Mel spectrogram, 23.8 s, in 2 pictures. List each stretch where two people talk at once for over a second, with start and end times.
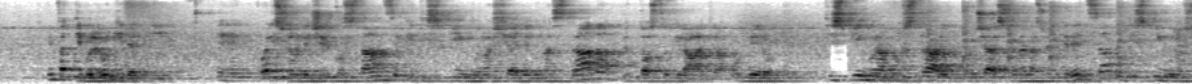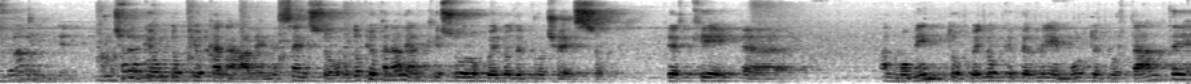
12.9-14.2

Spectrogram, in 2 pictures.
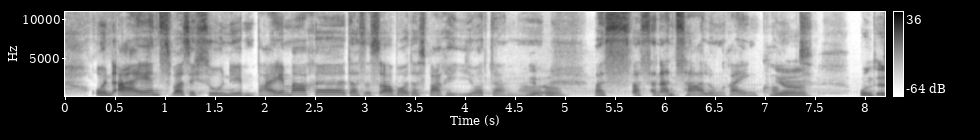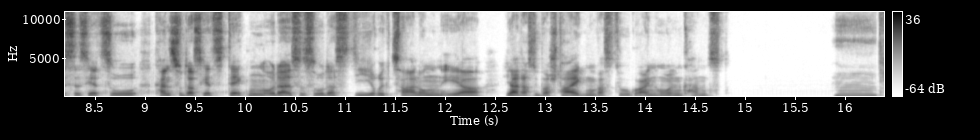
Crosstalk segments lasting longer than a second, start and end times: none

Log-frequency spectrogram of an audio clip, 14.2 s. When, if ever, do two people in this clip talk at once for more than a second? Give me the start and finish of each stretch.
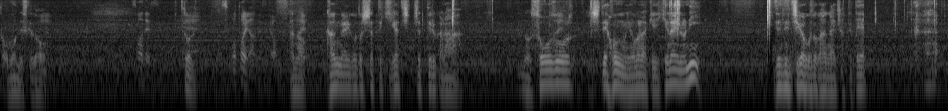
none

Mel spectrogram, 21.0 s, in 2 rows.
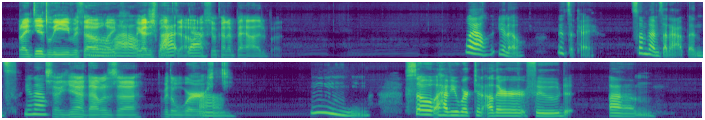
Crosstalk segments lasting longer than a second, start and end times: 1.3-3.0

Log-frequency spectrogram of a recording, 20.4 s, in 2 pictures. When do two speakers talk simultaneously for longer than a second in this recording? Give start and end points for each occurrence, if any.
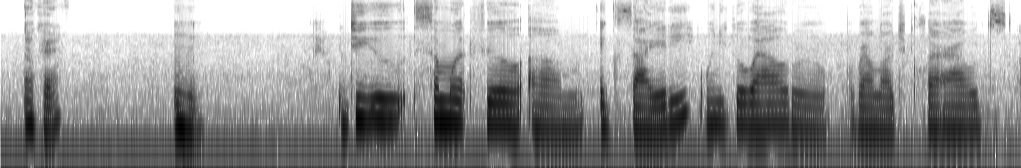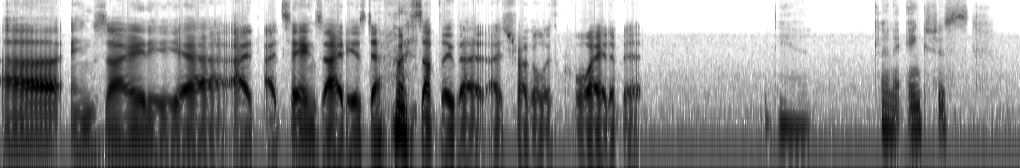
none

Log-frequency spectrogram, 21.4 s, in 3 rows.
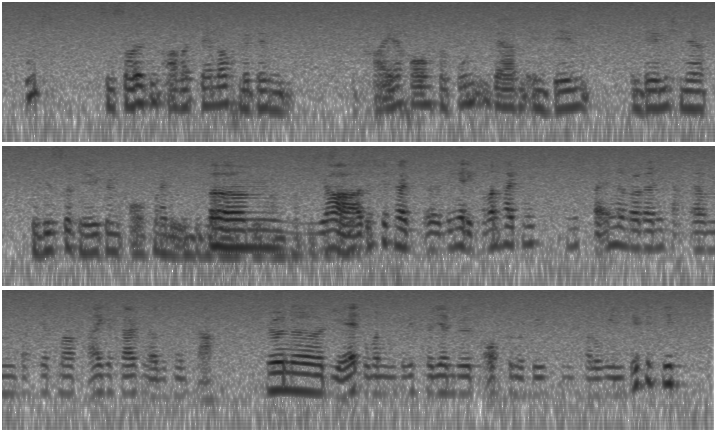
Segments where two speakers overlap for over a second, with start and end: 9.2-10.9

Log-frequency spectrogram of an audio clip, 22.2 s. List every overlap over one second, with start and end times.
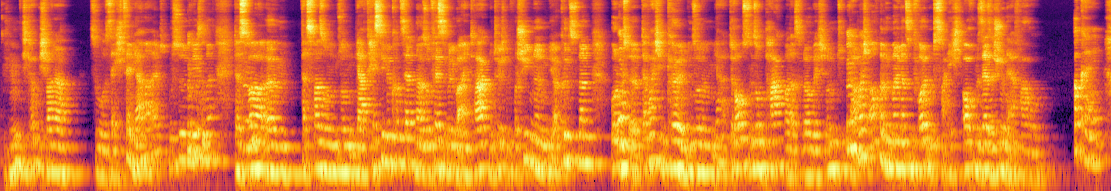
none

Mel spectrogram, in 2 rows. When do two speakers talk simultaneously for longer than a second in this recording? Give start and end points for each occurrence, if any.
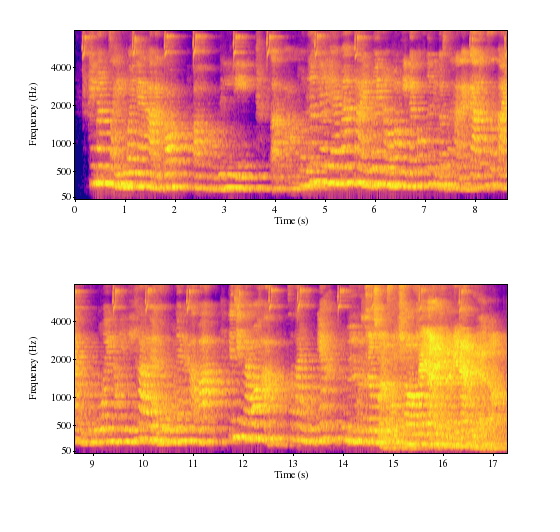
14.1-16.4

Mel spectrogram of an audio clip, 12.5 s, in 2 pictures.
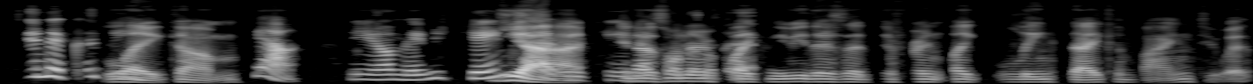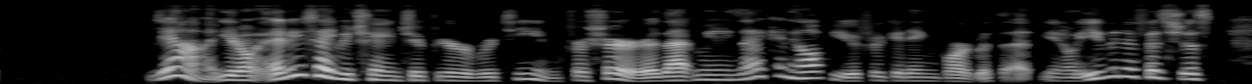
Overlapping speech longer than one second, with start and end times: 2.4-3.8

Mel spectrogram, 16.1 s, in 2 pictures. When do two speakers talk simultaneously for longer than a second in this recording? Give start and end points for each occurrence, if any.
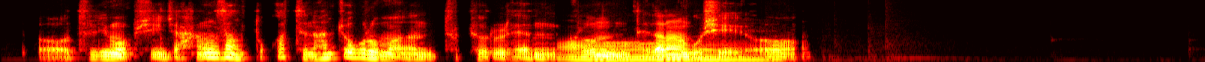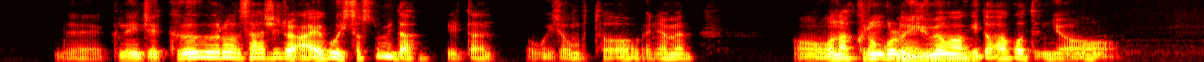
3.7-5.0

